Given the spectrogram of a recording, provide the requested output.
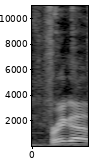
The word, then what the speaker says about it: Frigga: go to mark Tanika Frigga it is in fact Frigga my counter idea that is incorrect and I cannot accept an extra syllable in there yeah Italian GJ is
